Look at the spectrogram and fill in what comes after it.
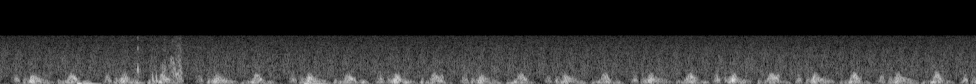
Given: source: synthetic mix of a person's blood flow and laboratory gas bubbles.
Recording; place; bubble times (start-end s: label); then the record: Doppler ultrasound of blood flow; precordium
1.34-1.42 s: bubbles
1.50-1.84 s: bubbles
From the record:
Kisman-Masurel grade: 211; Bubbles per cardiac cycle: several, 3 to 8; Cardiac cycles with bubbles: 1 to 10%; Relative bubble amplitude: barely perceptible (0.100 to 0.250); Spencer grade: 1 (occasional bubble signal discernible with the cardiac motion signal, with majority of cardiac periods free of bubbles); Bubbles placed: only in the low amplitude regions of the cardiac cycle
